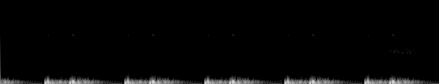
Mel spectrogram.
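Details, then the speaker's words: Educational animation of normal heart sounds: regular lub-dub at about 75 beats a minute; lub from atrioventricular valve closure with ventricular contraction, clear first and second sounds. "sound of the heartbeat comes from the opening and closing of the heart valves the heartbeat begins with the lub sound made by the closing of the atrioventricular valves that are shown here in the animation"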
